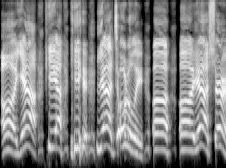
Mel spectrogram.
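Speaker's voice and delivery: high, jittery yeah yeah while sweating; nervously yanking at a collar; a hint of flustered yes-man; nervous agreement. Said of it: "yanking on their collars".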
